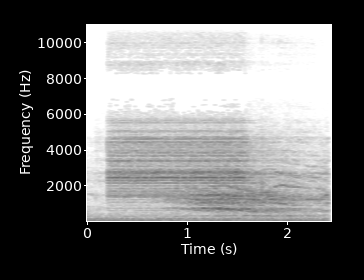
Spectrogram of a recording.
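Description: Game-show wrong-answer buzzer sounding once, a steady harsh buzz of about a second and a half that starts just after the pick: the called digit is wrong and the car's price goes up.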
